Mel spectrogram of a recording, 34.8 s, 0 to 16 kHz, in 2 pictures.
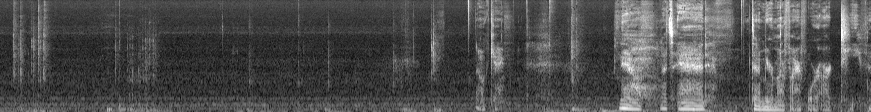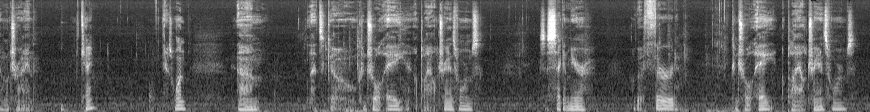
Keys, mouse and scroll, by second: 0.7 shift+d, 2.9 shift+d, 5.1-6.0 middle drag, 6.6-7.2 drag, 8.0 click, 8.7 KP_3, 11.4 KP_1, 16.1-18.2 drag, 23.7 ctrl+a, 24.4 ctrl+a, 26.5-28.0 drag, 29.1 click, 31.9 ctrl+a, 34.1-34.8 drag.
